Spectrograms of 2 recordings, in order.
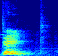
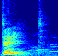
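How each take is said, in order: The two takes are said the same way.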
